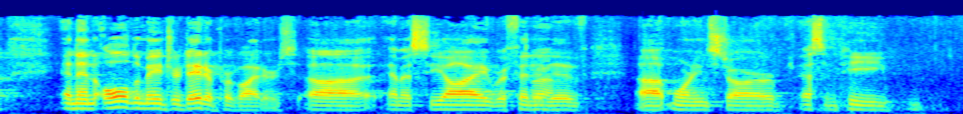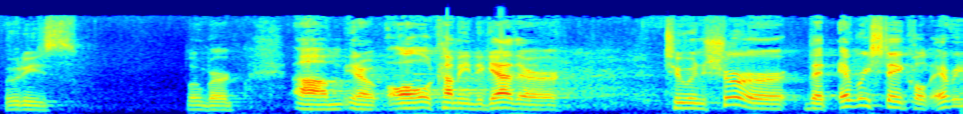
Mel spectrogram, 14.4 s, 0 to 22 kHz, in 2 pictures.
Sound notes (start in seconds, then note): 9.8 audience laughing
